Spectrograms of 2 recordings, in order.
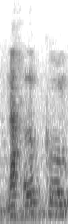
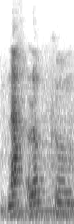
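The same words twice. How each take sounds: No difference in how they are said.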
